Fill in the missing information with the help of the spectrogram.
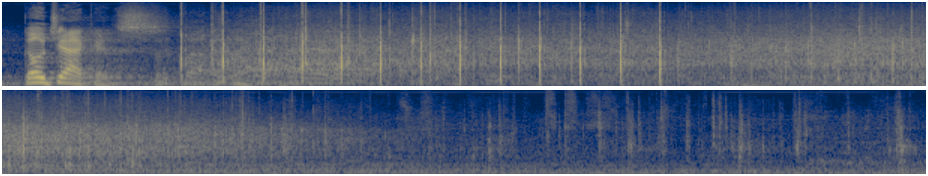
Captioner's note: applause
